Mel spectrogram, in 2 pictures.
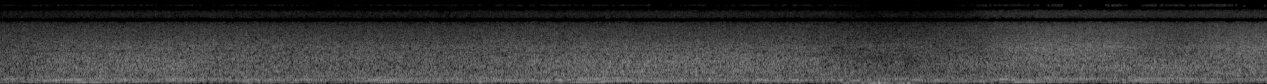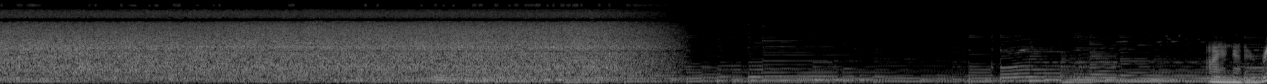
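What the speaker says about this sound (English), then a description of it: "Crossing Jacobs Brook. I think I'm going to cross it again in a little bit." Jacobs Brook rushes steadily along a hiking trail, a broad, constant wash of flowing water for most of the stretch before it cuts off abruptly near the end, leaving only quieter background sound.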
